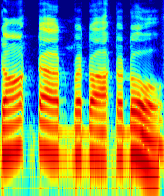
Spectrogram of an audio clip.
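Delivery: very slow, very drawn-out camel voice. Showing what camels sound like in their heads: camel voice. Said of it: "exactly what camels sound like in their heads".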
